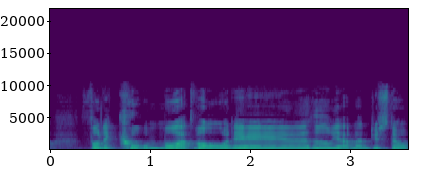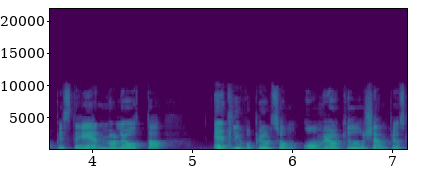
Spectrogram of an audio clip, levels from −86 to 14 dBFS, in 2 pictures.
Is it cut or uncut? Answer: uncut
